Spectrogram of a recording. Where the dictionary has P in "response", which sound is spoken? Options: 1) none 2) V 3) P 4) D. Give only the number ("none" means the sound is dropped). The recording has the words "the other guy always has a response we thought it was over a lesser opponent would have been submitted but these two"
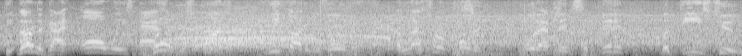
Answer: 1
